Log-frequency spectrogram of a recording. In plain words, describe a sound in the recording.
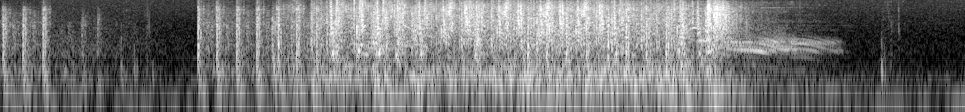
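A machine gun fires rapid bursts of shots.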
